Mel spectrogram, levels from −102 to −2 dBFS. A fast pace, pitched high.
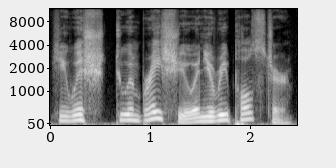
No: fast, 220 wpm; low, 135 Hz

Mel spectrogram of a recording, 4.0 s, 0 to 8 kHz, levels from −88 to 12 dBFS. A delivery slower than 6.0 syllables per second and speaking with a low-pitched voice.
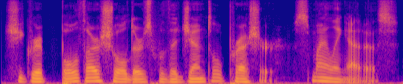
Yes: 4.7 syllables/s; low, 100 Hz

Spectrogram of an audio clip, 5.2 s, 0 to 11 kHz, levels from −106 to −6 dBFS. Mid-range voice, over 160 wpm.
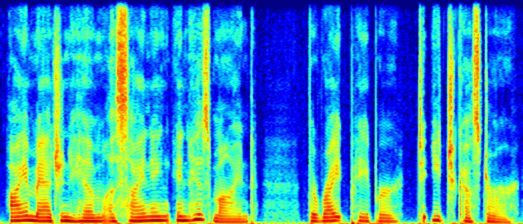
No: medium, 170 Hz; average, 150 wpm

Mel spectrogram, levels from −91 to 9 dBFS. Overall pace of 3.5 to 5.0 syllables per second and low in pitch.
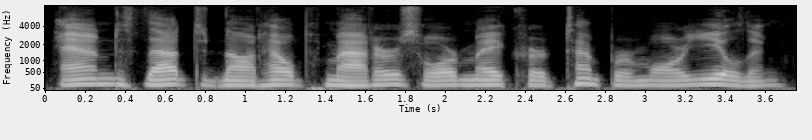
Yes: 4.1 syllables/s; low, 125 Hz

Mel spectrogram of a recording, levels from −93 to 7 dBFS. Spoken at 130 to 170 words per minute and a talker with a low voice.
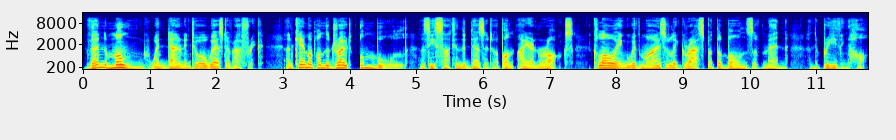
No: average, 185 wpm; low, 125 Hz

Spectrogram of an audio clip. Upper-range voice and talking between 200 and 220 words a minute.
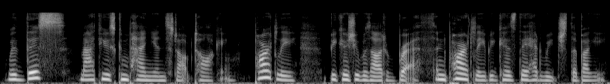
Yes: high, 205 Hz; fast, 205 wpm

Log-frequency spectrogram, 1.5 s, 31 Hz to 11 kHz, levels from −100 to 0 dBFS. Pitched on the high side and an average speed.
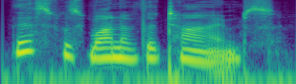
No: high, 200 Hz; fast, 245 wpm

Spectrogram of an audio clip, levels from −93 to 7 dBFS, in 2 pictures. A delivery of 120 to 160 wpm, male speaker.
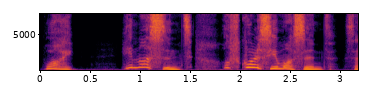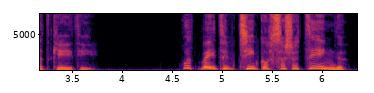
Yes: average, 150 wpm; male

